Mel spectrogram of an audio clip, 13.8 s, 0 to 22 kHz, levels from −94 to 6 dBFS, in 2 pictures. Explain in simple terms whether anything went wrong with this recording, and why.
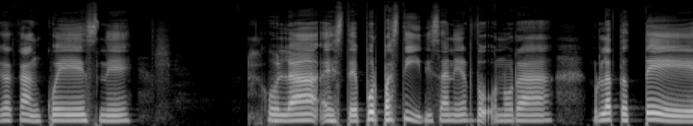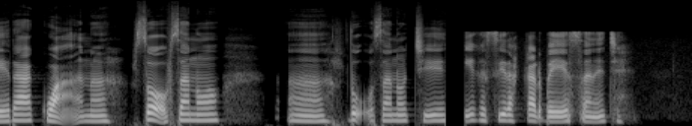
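Something changes at 11.39 seconds. The speech goes quiet for about 0.2 seconds, then comes back duller and boxier, and stays that way to the end. Nothing above about 7.6 kHz gets through after that point, so the crisp top of the sound is gone. The level shifts a little, and a faint new background hiss appears. The likely cause is an input switched to a poorer device, such as another microphone or a headset, partway through recording.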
